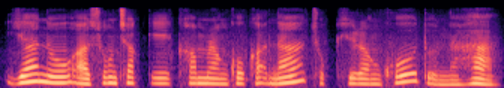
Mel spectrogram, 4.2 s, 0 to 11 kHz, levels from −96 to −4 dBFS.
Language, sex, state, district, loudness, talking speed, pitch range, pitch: Garo, female, Meghalaya, West Garo Hills, -19 LUFS, 85 wpm, 190-220 Hz, 200 Hz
